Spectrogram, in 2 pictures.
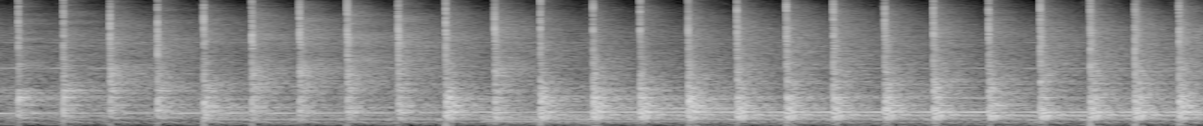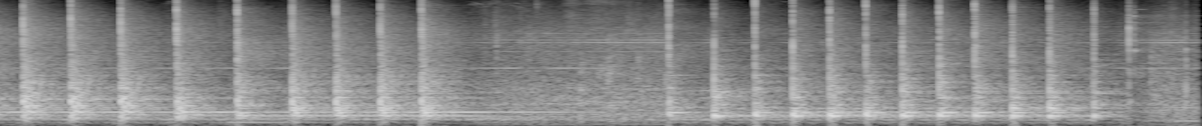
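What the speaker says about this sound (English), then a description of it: "And then smash it with a hammer." A hammer pounds a Datsun body panel in steady, evenly spaced metallic blows, loud and close, with a brief pause before the strikes resume.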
